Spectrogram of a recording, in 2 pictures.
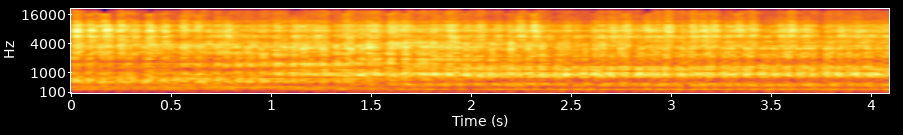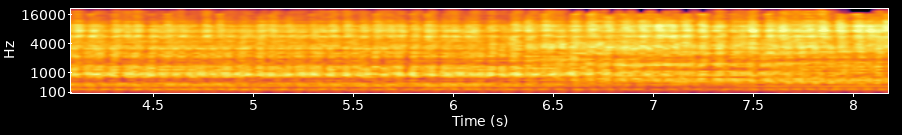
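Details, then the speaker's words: Freshly built Polaris 800 Storm mega-mod two-stroke triple, run outdoors on an early heat cycle. A loud, fast, crackling roar at high revs with rough popping mixed in; a couple of little backfires, and the throttle cable is catching the kill switch. "pretty exciting huh god that was awesome a couple little backfires there"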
